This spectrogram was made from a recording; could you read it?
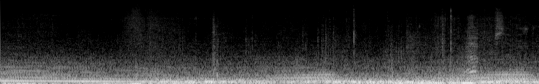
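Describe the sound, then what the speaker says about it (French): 2019 Ford Focus ST engine and exhaust while driving: a loud, close, throaty drone that rises and falls with throttle and gear changes, with occasional exhaust pops, under someone talking. "Et la sonorité moteur est vraiment top, je pense que vous l'entendez, mais il y a des explosions à l'échappement parfois."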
